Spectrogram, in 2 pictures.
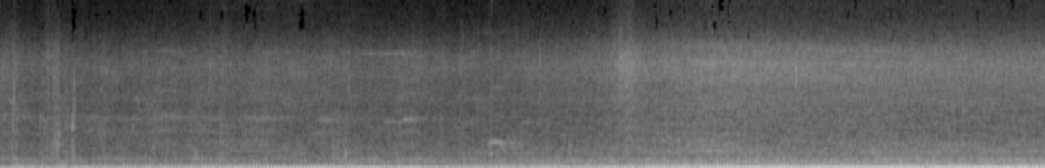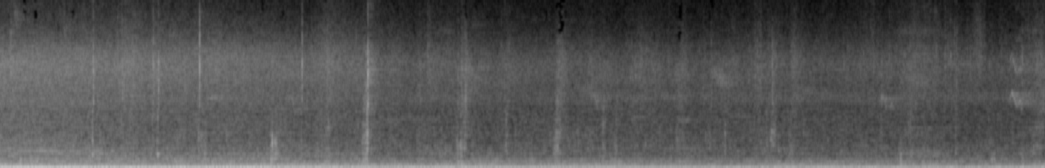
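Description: Low motor rumble, swelling louder about eight seconds in and easing off again after about sixteen seconds, with a few faint clicks on top.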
